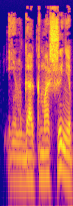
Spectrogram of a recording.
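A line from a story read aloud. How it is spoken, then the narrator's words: Hoarse wheeze. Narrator (Russian): прохрипел Бур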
